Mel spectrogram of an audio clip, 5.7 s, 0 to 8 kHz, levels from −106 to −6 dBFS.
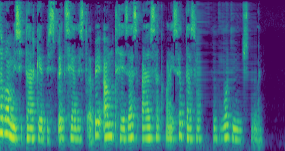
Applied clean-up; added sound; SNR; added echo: neural mask model DeepFilterNet 3.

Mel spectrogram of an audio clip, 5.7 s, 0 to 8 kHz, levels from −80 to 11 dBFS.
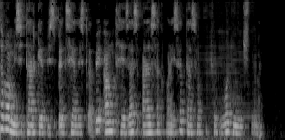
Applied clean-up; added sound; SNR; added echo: neural separator model SepFormer DNS4.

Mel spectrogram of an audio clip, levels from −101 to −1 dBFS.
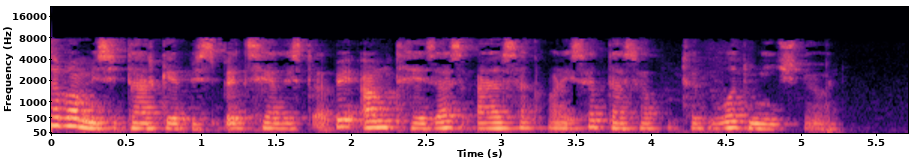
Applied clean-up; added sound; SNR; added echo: none; none; none; none.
